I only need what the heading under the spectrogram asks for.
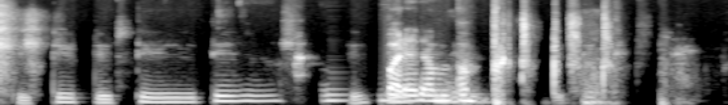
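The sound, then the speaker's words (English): Voices hum a light, bland tune in the manner of elevator music in short sustained notes, then trail off into looser, scattered vocal sounds. “Oh, we were doing elevator music in your absence.”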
